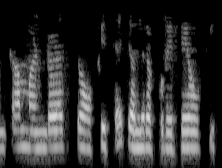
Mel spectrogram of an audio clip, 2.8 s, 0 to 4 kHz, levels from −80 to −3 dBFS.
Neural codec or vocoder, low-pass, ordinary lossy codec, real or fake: none; 3.6 kHz; MP3, 16 kbps; real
